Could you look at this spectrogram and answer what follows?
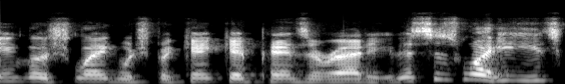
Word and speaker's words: Panzerotti: But it's pronounced Pete Panzerotti. Panzerotti.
